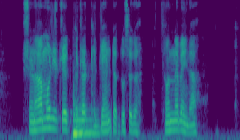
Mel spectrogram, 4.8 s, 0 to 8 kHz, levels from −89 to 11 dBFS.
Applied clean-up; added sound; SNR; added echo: neural diffusion model UNIVERSE++.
